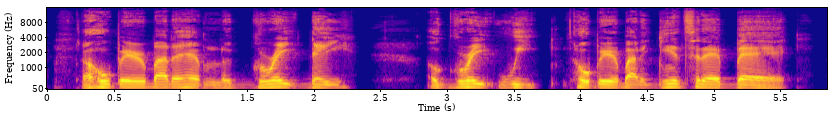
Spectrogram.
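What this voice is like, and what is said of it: Voice sounds a little sick. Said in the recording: “I sound a little different, that's because I'm a little I'm a little up under the weather”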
